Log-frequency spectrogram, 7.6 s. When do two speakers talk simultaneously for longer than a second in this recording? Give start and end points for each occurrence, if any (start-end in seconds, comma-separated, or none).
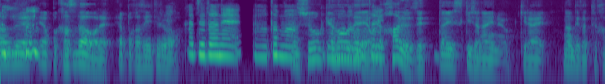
3.6-5.0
